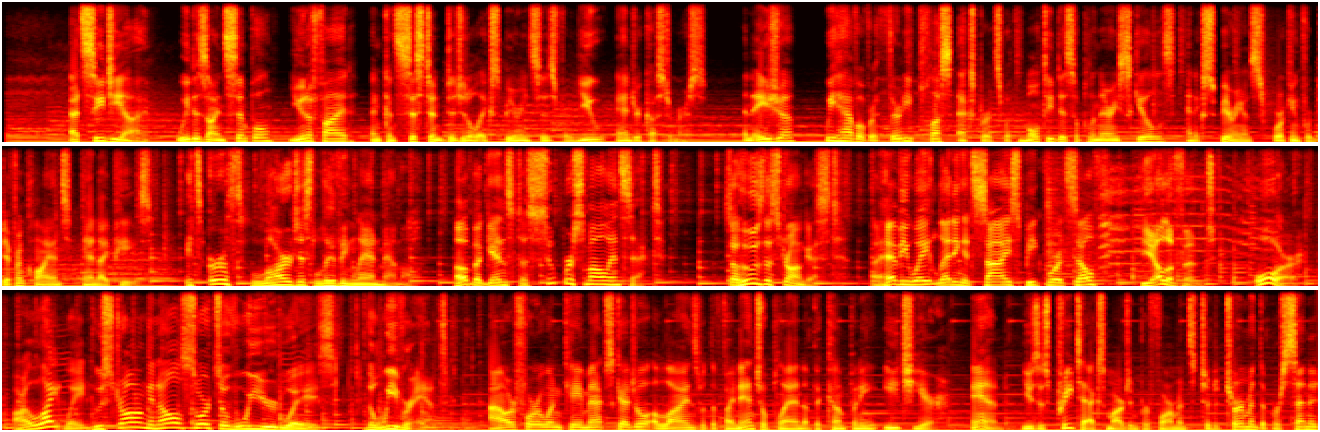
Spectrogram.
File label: Narration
